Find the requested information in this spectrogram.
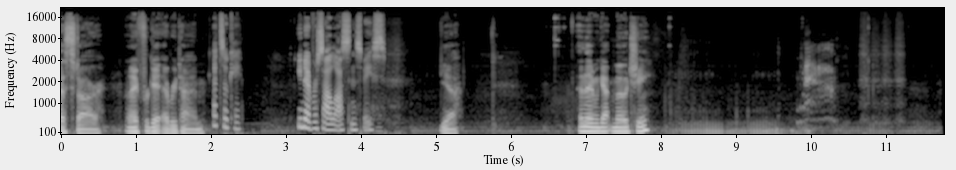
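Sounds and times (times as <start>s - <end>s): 
speech: 0.0s - 2.5s, 3.2s - 5.4s, 6.9s - 8.0s
cat purring: 8.1s - 11.7s
cat letting out a short strained meow-like cry: 9.9s - 10.4s.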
